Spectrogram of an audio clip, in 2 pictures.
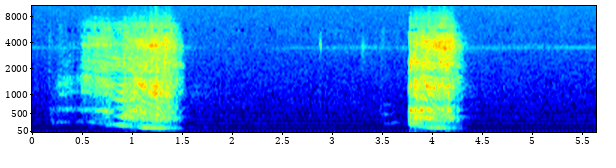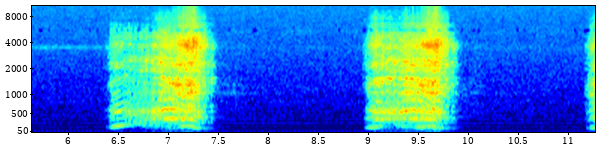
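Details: Wild male lion vocalising at a hide camera at ol Donyo, Kenya: deep, hoarse, throaty roaring bursts, each about a second long, repeated roughly every two and a half seconds, with near silence between them.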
